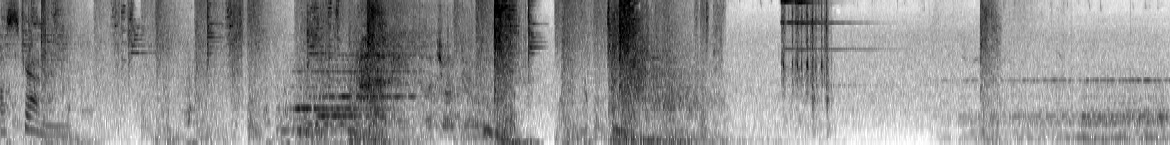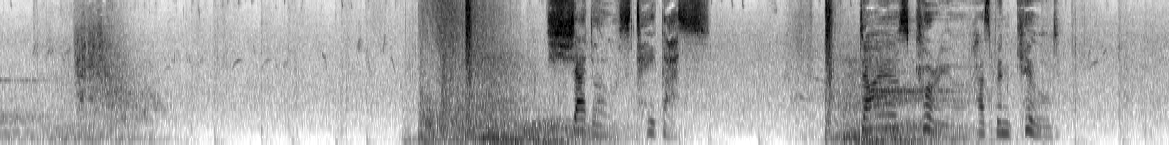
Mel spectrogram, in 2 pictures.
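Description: Game spell effects whoosh and crackle in loud bursts.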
